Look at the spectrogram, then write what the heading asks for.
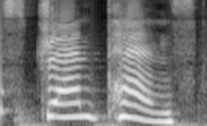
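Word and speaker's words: strengthens: अब इसे क्या पढ़ेंगे, स्ट्रेंथेंस। इसकी प्रोनाउंसिएशन क्या है, स्ट्रेंथेंस।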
